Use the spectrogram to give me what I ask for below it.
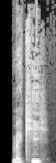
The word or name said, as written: maki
